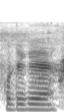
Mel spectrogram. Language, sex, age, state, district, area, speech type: Assamese, female, 60+, Assam, Majuli, urban, spontaneous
